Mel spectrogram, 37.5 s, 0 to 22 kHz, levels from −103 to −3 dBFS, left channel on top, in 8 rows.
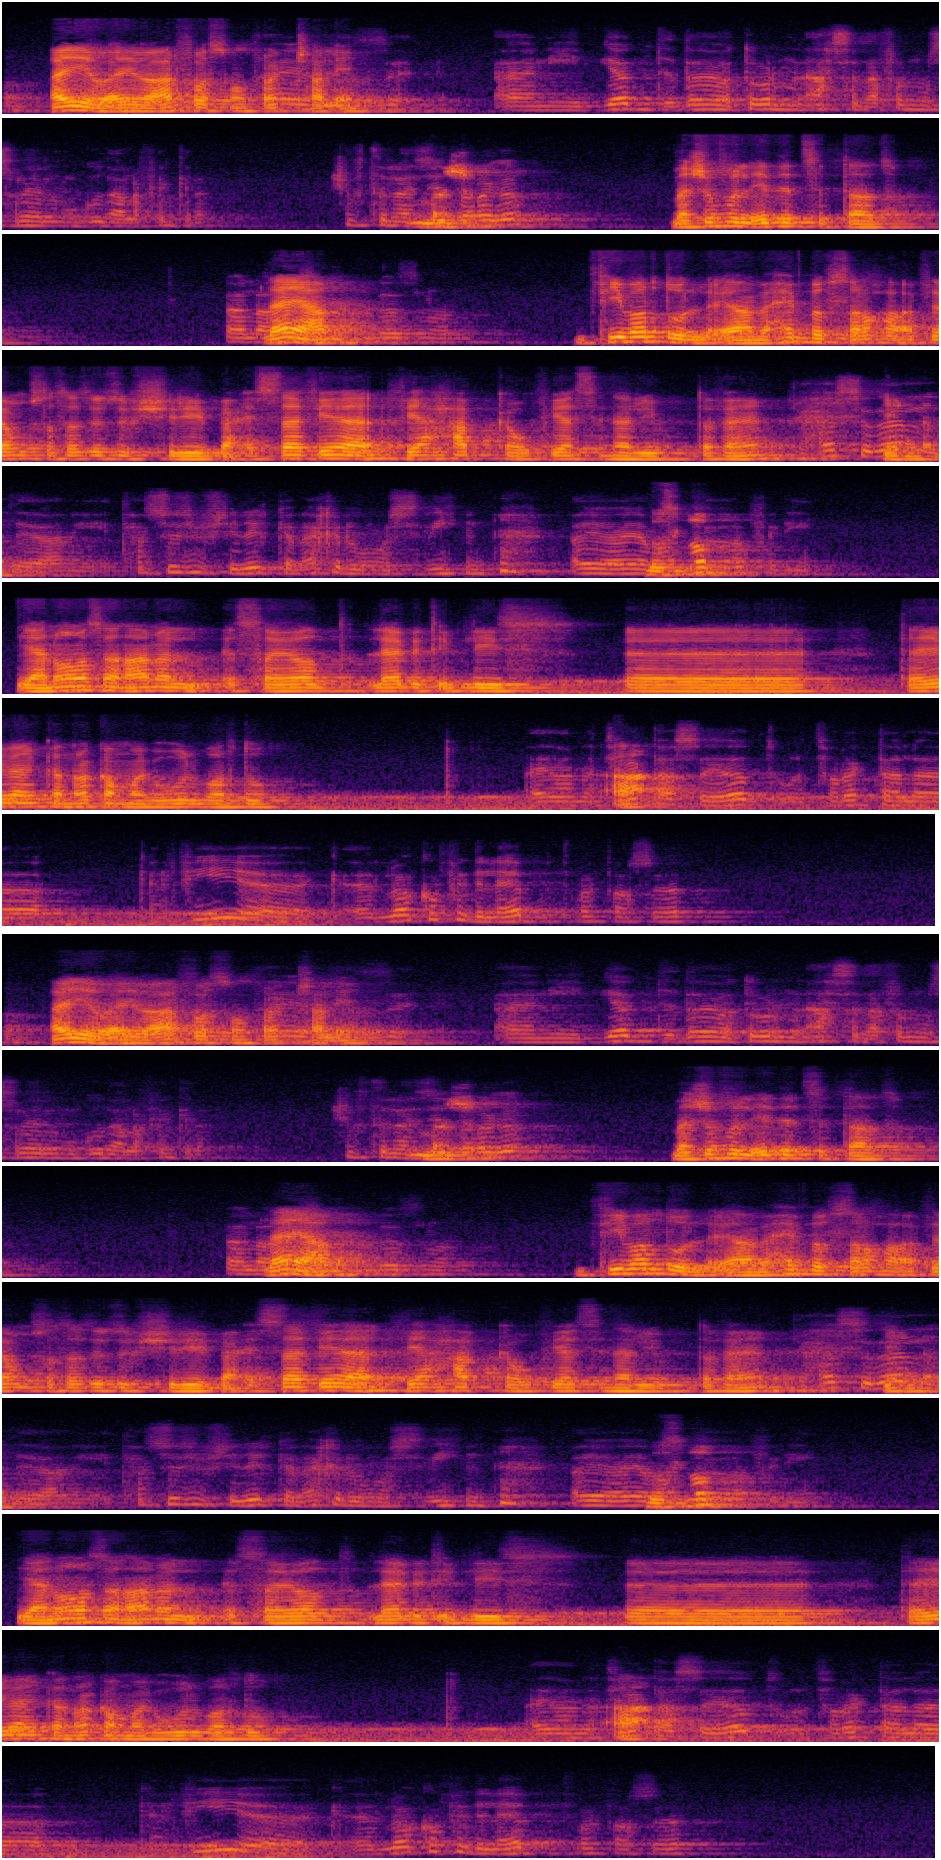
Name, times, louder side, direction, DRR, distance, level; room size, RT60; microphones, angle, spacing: voice 1, 0.2-1.8 6.7-7.0 8.0-9.1 10.7-11.1 12.2-17.9 22.0-22.3 23.5-26.2 26.5-27.5 27.9-29.5 31.2-31.3, left 2 dB, 80° left, 7 dB, 3.1 m, -25 dB
voice 2, 1.3-2.0 2.5-5.7 6.3-7.3 10.5-11.7 18.0-22.8 30.7-33.0 33.5-36.2, left 1 dB, 35° left, 8 dB, 2.4 m, -40 dB
sound 1, 24.8-34.5, equal, 25° right, 3.6 m, -46 dB
27.5 x 21.5 x 9.4 m, 0.82 s
head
